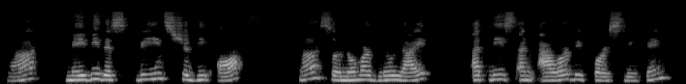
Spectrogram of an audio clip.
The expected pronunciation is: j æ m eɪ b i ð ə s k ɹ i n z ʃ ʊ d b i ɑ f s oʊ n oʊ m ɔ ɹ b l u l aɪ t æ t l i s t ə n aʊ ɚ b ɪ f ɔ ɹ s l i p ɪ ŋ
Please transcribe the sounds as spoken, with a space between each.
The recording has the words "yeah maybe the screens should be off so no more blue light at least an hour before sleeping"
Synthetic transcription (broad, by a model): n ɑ m eɪ b i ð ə s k ɹ i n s ʃ ʊ d b i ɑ f s oʊ n oʊ m ɔ ɹ b l u l aɪ t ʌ t l i s t ə n aʊ ɚ b ɪ f ɔ ɹ s l i p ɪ ŋ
